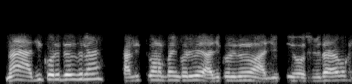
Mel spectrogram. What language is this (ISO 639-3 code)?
ori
